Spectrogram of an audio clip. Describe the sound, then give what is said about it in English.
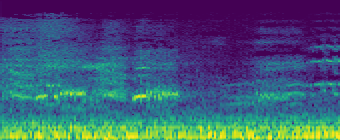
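Harsh, raucous calls of red-crowned parrots repeat in quick succession over a steady outdoor background rumble, with no talking. The parrots are an introduced population in Irvine, California, in Southern California. “here with an audio postcard with our very cool red-crowned parrots.”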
